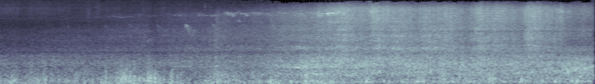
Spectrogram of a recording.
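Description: Electric multiple unit train passing at speed, its rushing wheel-and-rail and air noise swelling about three seconds in as it goes by close. Wind buffets the microphone underneath.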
